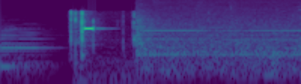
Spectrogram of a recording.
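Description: Background music fading out, then, about half a second in, a brief bright edited sound effect with a ringing tone, followed by faint room tone.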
